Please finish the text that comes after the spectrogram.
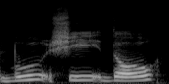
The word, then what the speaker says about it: Bushido: understanding feudalism and Bushido footnote pronounced bu she do in putting Japanese words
